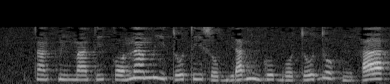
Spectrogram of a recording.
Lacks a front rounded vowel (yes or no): yes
